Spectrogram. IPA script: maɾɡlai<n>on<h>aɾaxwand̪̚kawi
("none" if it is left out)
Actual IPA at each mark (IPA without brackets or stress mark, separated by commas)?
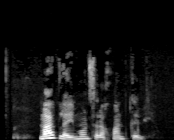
m, s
